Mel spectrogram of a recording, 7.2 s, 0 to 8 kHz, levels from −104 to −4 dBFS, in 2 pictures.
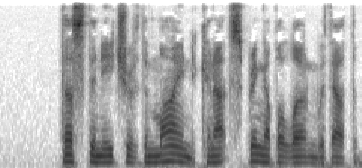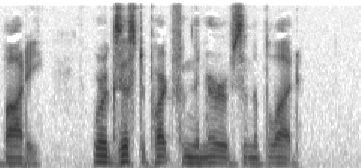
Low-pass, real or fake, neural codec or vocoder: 7.2 kHz; real; none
